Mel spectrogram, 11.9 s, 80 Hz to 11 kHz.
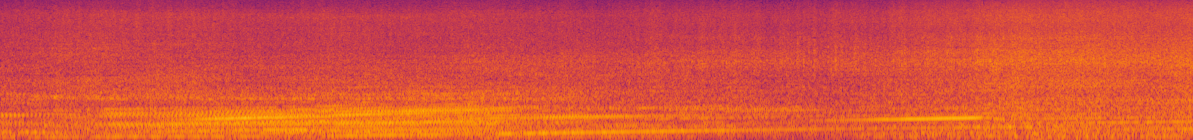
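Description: Audi S5 B9 engine pulling hard around the Barber race track, a loud, steady drone with rising and falling harmonic sweeps as the revs climb through the gears, continuous throughout with no talking.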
